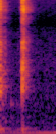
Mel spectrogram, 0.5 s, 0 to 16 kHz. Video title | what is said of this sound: 무려 150만원 짜리 비비탄총 옵션~! RST스틸 슬라이드 USP 버전! 리뷰! | 소리부터가 일단은 이건 그냥 플라스틱이고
